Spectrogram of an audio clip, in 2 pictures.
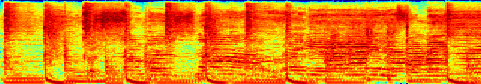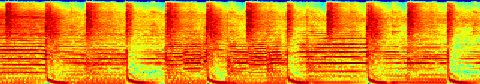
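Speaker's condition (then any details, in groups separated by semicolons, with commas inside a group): No condition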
